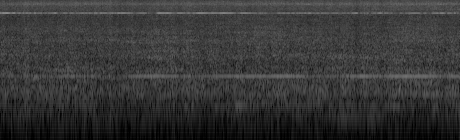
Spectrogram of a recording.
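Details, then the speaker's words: Dyson vacuum after its suction release valve was reset: a steady high-pitched motor whine with even airflow and no surging or rattles. It runs normally, though the brush roll is slightly dodgy. "Marvellous. Bar the slightly dodgy brush roll, that works alright."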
